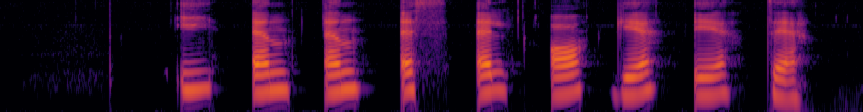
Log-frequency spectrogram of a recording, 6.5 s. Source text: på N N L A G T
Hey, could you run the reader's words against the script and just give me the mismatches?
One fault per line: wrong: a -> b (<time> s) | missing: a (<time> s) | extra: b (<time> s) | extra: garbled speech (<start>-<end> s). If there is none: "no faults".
wrong: på -> I (1.4 s)
extra: S (3.0 s)
extra: E (5.2 s)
